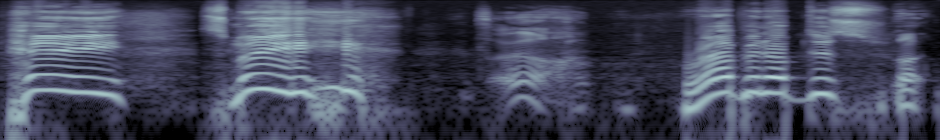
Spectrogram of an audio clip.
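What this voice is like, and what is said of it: Put-on stereotyped character voice. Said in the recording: “that's your best lesbian? ... this is my lesbian voice, but I sound like a Wachowski ... you sound very 90s like lesbian ... sounds very cross-dressing”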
